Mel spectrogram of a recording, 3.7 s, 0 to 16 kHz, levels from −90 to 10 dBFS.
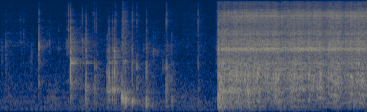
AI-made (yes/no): no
